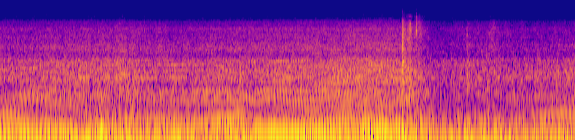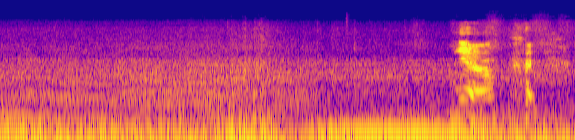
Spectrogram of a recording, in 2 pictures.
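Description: A small automatic kei car engine revs up and accelerates steadily in a low gear, droning loudly throughout with rising pitch, while a person talks over it.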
